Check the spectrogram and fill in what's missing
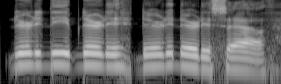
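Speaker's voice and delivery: loud high hammed-up Southern chant; southern accent shout. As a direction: belt it out like a proud Southern boy. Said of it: "in a southern accent".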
